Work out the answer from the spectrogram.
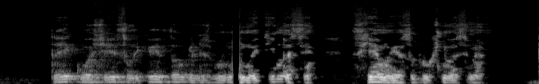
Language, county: Lithuanian, Klaipėda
